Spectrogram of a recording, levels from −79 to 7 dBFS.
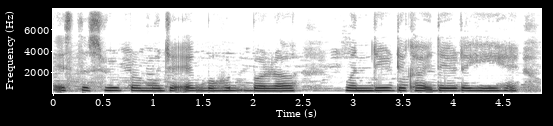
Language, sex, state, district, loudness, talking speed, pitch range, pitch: Hindi, female, Arunachal Pradesh, Longding, -12 LUFS, 145 wpm, 235-250 Hz, 240 Hz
